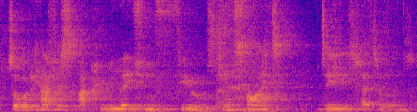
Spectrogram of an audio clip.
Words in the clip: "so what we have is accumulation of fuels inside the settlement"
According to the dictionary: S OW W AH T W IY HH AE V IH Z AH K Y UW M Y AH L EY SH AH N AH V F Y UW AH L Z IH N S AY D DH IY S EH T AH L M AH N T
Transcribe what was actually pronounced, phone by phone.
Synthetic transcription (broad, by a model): S OW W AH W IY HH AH V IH S AH K Y UW M Y AH L EY SH AH N AH V F Y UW L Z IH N S AY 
